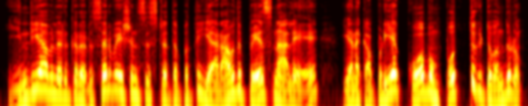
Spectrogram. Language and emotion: Tamil, angry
